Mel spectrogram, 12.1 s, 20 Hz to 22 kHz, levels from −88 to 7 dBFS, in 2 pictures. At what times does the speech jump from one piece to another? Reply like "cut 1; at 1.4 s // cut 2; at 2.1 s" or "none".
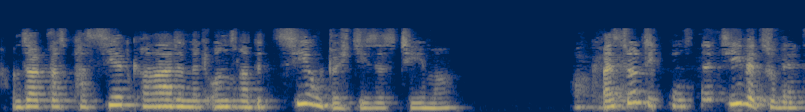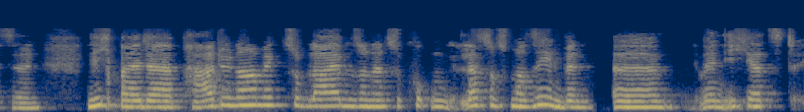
cut 1; at 10.5 s

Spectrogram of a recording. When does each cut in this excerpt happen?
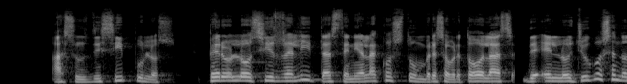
cut 1; at 1.9 s // cut 2; at 5.1 s

